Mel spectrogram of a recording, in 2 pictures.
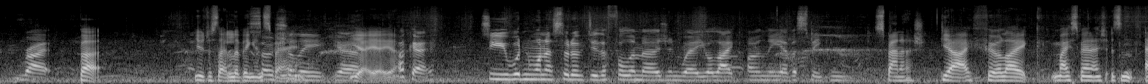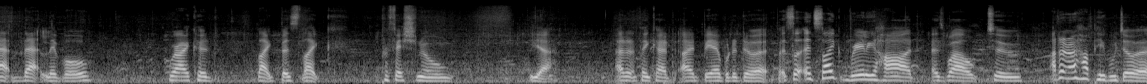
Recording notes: Outdoor episode in soho.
